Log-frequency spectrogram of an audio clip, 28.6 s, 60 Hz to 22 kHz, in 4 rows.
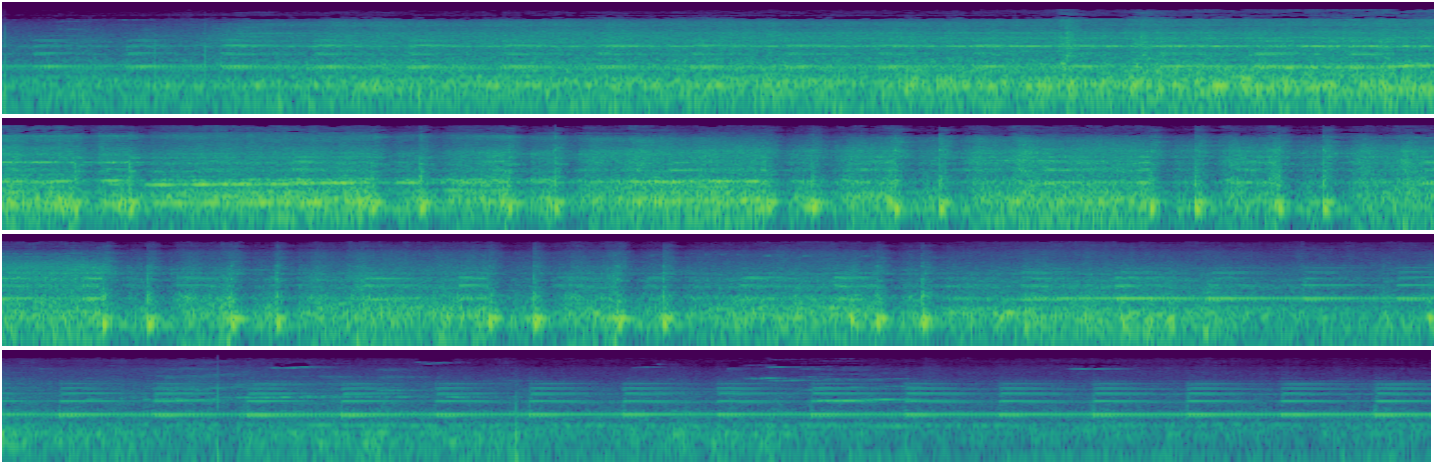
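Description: Keisei 3000 series electric train pulling away and passing close by. It grows louder and is loudest about midway, with a rising whine from the motors and wheels clicking over rail joints. A level crossing warning alarm rings steadily throughout.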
